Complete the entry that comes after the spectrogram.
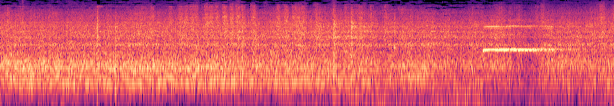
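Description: Passenger train coaches running along the line, heard from an open carriage window: a steady rumble of wheels on the rails with clicking over joints and points. Near the end a high steady tone sounds for about a second.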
